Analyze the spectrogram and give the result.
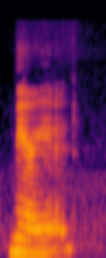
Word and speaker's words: myriad: It's spelled differently, but it is pronounced kind of like Mary plus id, myriad.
